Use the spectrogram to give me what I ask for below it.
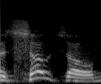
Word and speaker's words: sozo: S-A-V-E is the Greek word zoso, S-O-Z-O, long O's on both of them. To sozo means to save.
